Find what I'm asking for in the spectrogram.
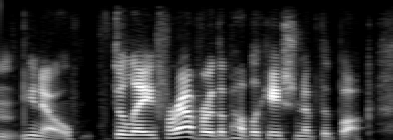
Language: English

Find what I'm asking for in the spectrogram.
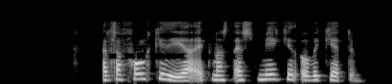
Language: Icelandic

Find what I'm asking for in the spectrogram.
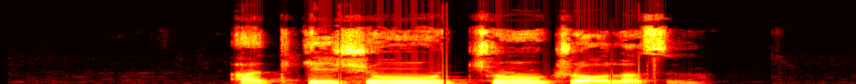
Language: Kati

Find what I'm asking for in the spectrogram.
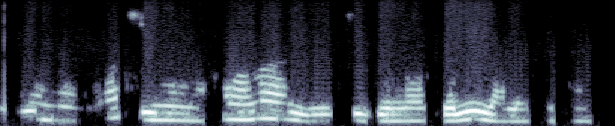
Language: Yoruba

